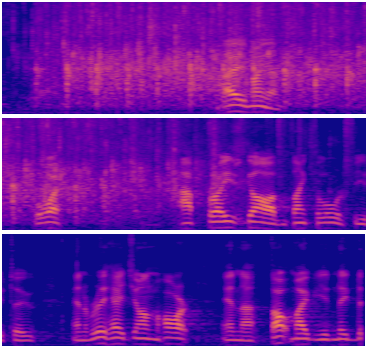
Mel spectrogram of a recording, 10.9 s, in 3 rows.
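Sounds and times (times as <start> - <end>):
audience clapping: 0.0 - 7.2
speech: 2.3 - 3.0, 4.0 - 4.5, 5.5 - 10.9.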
